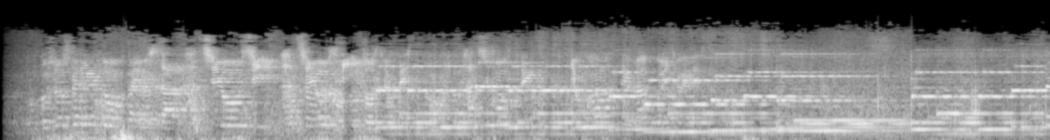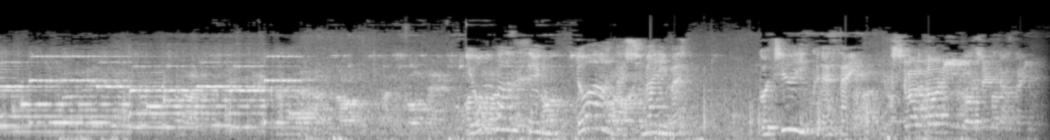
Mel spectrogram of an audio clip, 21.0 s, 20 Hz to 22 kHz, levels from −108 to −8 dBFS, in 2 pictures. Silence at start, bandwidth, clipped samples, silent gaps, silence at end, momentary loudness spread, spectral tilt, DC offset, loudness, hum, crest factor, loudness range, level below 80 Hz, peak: 0.25 s; 12.5 kHz; under 0.1%; none; 0.1 s; 7 LU; -3 dB/octave; under 0.1%; -15 LUFS; none; 16 dB; 3 LU; -36 dBFS; 0 dBFS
